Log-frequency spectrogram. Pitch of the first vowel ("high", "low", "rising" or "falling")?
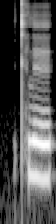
low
